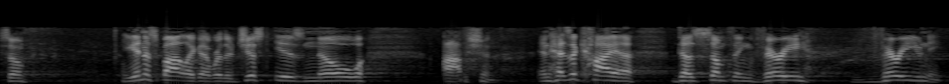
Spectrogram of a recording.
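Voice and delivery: usual speaking voice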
